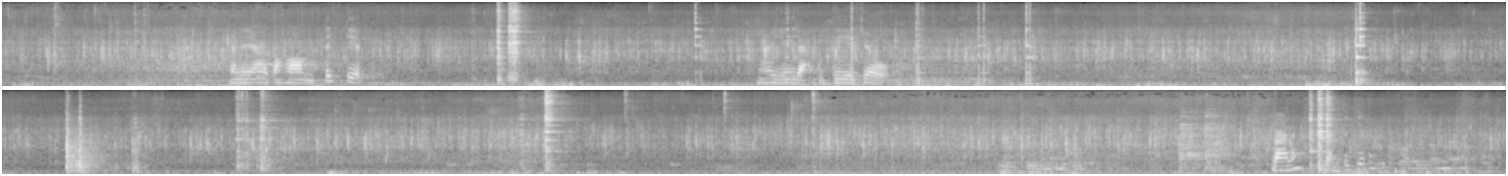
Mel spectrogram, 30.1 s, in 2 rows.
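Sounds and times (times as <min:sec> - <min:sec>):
shrimp deep-frying in oil: 0:00.0 - 0:30.0
metal tongs clinking on pan: 0:05.0 - 0:05.3, 0:06.9 - 0:10.4, 0:13.6 - 0:13.8, 0:20.4 - 0:20.8, 0:28.1 - 0:28.6.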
